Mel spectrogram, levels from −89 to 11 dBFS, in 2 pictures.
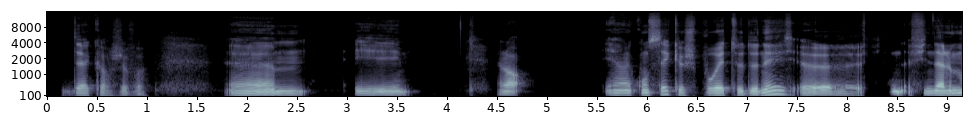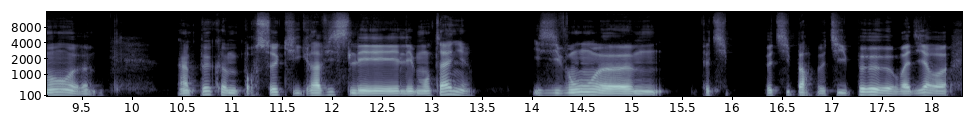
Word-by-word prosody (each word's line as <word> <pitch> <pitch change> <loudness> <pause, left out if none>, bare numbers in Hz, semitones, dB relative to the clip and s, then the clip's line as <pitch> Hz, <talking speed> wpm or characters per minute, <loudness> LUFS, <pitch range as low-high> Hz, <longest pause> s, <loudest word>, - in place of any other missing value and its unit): D'accord 100 -1 -7
je 90 +1 -12
vois. 85 0 -16 0.8
Hem, 90 -1 0 0.5
et 90 -1 -3 1.0
alors - - -3 0.8
il 100 - -8
y - - -3
a 105 - -1
un 100 0 0
conseil 110 +8 -3
que 115 - -5
je 105 - -11
pourrais 100 +1 +2
te 100 -1 -6
donner, 115 - +1 0.2
heu, 90 -1 -1 0.3
fina - - -1
finalement, 100 +4 +2
heu, 85 -1 -5 0.8
un 100 +2 +2
peu 140 +6 -2
comme 110 -7 -1
pour - - -8
ceux 120 - +2
qui 120 -5 -9
gravissent 105 +6 0
les 95 -2 +4
les 95 0 +1
montagnes, 100 +2 +1 0.6
ils 100 0 -8
y 100 - -2
vont, 120 +3 +4
hem, 95 -2 +5 0.4
petit - - -9 0.4
petit 105 +1 -6
par 115 -2 -1
petit 100 +2 -6
peu, 125 -6 +4
on 90 - -4
va 90 0 +3
dire, 105 +3 +1
heu, 95 -1 +3
100 Hz, 140 wpm, -24 LUFS, 90-110 Hz, 1.0 s, hem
